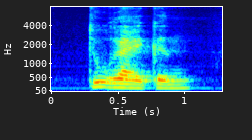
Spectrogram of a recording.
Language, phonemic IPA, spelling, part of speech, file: Dutch, /ˈturɛi̯kə(n)/, toereiken, verb, Nl-toereiken.ogg
- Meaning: 1. to give, hand over 2. to suffice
